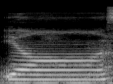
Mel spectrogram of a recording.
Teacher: nun sukun bertemu huruf ikhfa yaitu sin. Samarkan bunyi nun sukun, persiapkan makhraj huruf sin,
